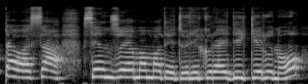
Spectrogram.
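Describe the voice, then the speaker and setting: A woman's voice: high voice, fairly even intonation, brisk, slight background noise, close to an everyday voice. A woman playing a lost young girl in an audio drama, anxious and blunt, with a whiny, casual way of talking. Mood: pushy.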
